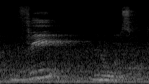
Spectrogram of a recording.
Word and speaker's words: vírus: A gente percebe que a palavra vírus, ela possui a sílaba tônica, que é logo no início, e que é a vogal I que vai ser acentuada, porque justamente a minha sílaba tônica é a que apresenta o som aberto.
